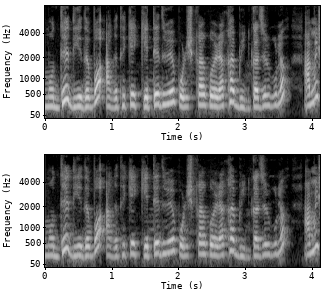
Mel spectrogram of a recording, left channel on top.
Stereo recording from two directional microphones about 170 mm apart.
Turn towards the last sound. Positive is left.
turn(degrees=45)  # may be behind; listen again after turning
